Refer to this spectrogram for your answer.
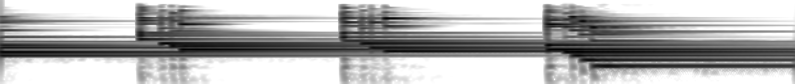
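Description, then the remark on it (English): Three bright chime strikes about a second apart, each ringing with sustained metallic tones that linger and overlap; the final strike lands lower and rings longest. Clear, with no talking. “Well, in situations like this, I find the best thing to do is play a chime and then talk about something else.”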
